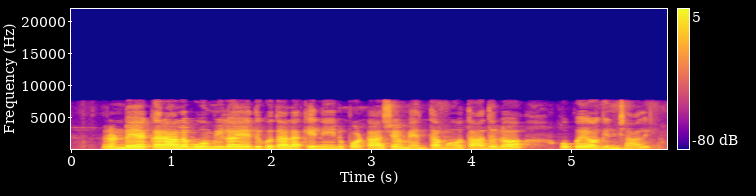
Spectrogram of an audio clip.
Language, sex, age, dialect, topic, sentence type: Telugu, female, 25-30, Telangana, agriculture, question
